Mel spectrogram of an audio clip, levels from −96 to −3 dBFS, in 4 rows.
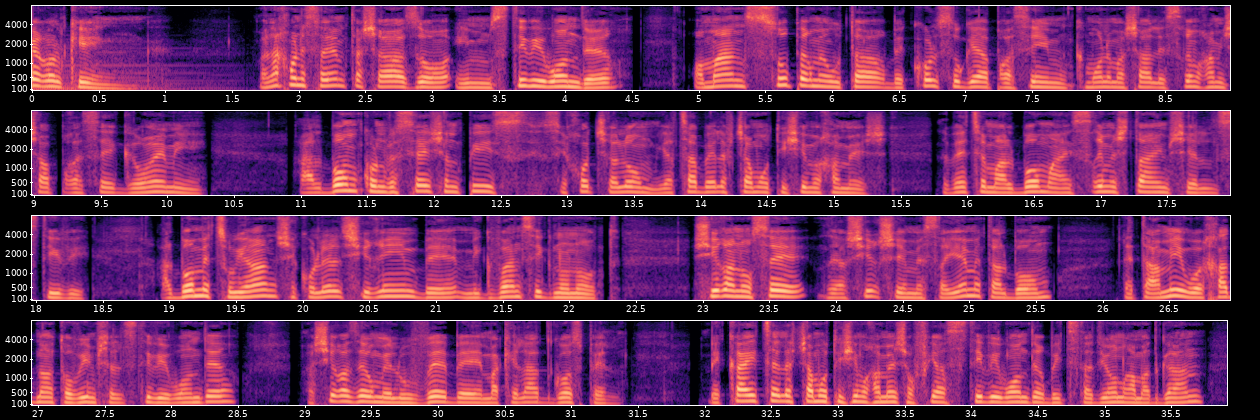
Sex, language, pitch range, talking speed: male, Hebrew, 155-185 Hz, 95 wpm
